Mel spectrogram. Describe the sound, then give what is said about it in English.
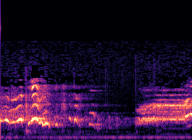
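A dog gives short whining and yelping sounds that rise and fall in pitch, followed by a quieter stretch and a steadier low whine. “Oh, I've got to get rid of that blasted dog.”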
